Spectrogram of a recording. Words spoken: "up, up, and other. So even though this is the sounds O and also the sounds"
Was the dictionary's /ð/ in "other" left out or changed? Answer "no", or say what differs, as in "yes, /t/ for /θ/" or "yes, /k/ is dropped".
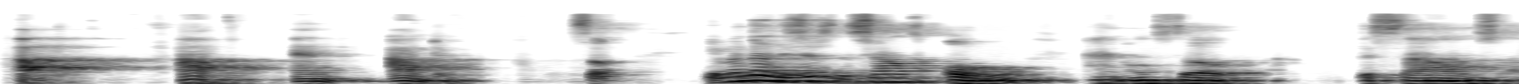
yes, /ð/ is dropped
